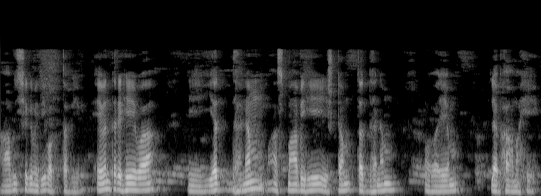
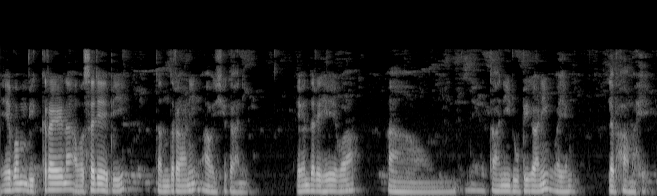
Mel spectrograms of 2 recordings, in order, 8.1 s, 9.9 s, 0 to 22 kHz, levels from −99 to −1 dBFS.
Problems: continuous background conversations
